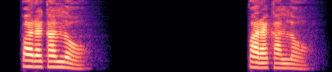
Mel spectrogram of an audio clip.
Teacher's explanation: Don't forget that words get accentuated in Greek, so make sure to stress that final syllable with the accent mark.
